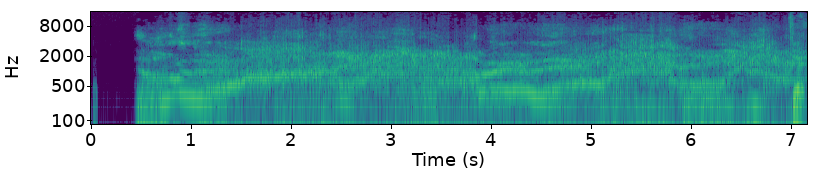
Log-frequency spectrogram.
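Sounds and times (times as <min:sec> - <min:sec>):
person imitating a monster roar with a gravelly throat growl: 0:00.4 - 0:07.1.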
